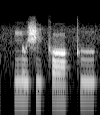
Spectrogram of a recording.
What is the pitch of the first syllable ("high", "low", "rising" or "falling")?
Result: low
